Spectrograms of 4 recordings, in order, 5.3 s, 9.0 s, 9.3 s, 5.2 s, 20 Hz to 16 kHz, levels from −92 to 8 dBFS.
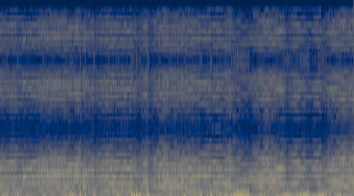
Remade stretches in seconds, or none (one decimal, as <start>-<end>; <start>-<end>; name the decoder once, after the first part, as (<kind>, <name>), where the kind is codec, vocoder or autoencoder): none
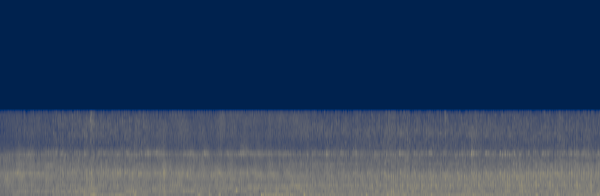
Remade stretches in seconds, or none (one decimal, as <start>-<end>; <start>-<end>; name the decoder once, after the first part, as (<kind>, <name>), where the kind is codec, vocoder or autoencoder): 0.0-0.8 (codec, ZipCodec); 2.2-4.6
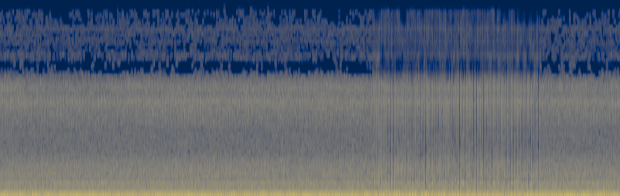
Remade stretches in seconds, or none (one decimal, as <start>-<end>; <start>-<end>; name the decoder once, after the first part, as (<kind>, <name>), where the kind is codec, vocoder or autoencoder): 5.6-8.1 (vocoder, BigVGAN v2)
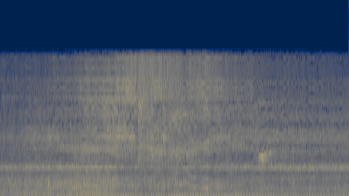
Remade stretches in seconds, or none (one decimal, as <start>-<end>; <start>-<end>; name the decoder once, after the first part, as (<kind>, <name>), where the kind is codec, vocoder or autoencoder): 0.7-3.8 (codec, SNAC)

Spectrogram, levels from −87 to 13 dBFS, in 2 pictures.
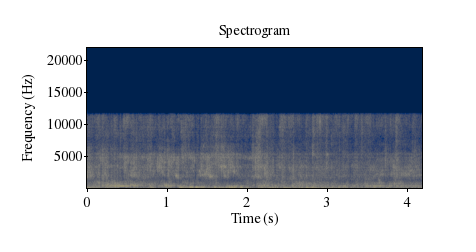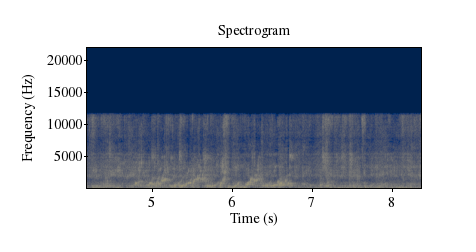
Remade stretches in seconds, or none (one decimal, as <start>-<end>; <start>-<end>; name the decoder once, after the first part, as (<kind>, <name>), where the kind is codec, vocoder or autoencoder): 0.0-5.0 (codec, HILCodec); 5.7-8.4

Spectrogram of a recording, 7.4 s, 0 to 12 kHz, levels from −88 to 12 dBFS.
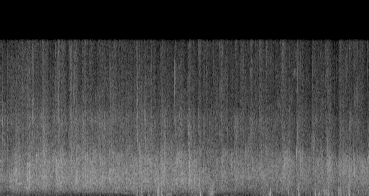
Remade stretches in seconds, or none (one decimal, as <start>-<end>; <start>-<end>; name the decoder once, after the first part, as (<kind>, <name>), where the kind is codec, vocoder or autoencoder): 0.0-0.6 (codec, SNAC)

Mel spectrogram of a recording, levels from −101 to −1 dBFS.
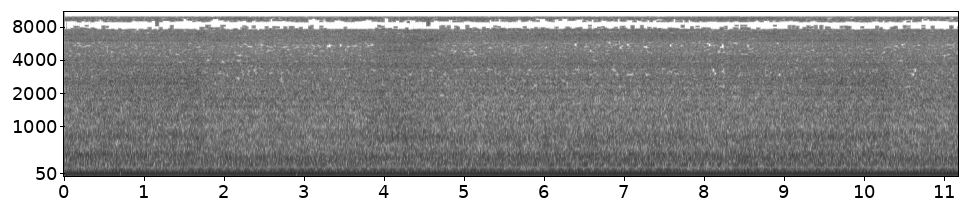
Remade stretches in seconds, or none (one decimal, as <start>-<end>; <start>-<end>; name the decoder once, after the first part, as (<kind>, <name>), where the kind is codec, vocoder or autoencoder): none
